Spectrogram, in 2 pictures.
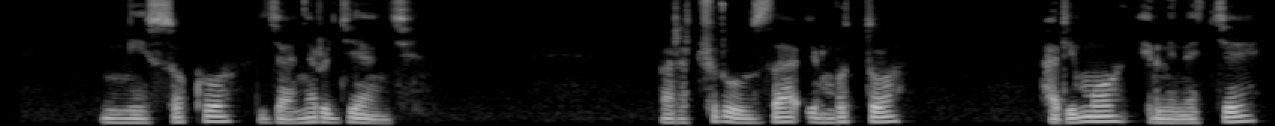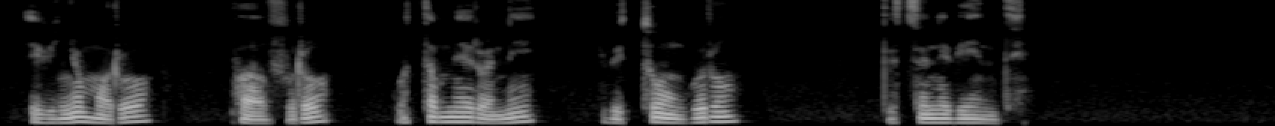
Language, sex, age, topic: Kinyarwanda, male, 25-35, finance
